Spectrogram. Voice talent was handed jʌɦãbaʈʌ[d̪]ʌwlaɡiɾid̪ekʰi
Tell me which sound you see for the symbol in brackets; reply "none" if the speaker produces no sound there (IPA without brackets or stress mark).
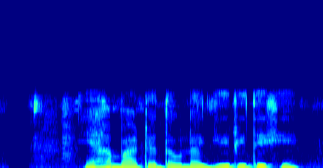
d̪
